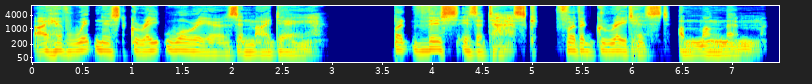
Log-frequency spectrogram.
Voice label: Male Human; Varian Wrynn

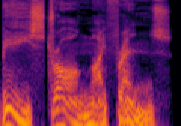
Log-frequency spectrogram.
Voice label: Male Tauren; Hero

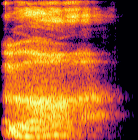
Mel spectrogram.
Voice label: Male Old God Death; Yogg-Saron

